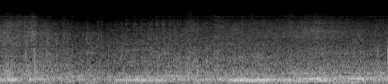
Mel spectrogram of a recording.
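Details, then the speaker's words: After the exhaust was welded, the engine fires up easier and idles with an even low rumble, no puffing or ticking from the exhaust; it runs okay, much better than before. "amazing fires up easier sounds like she's running okay"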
